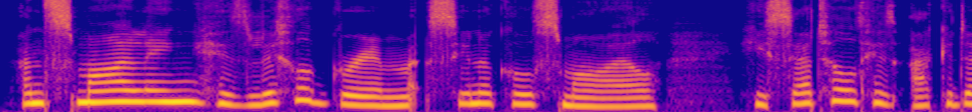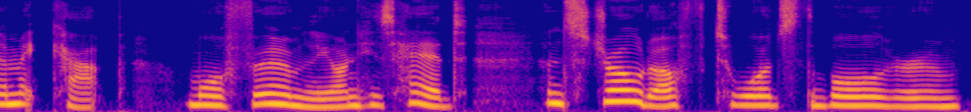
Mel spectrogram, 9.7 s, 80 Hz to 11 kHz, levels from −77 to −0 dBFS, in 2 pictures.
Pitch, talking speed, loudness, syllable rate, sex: 245 Hz, 140 wpm, -17 LUFS, 4.3 syllables/s, female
